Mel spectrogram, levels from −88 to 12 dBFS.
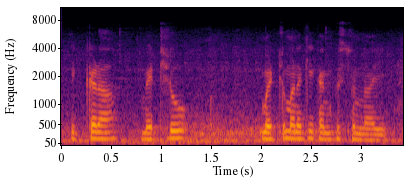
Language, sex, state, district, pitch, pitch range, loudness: Telugu, male, Telangana, Hyderabad, 150 Hz, 130-160 Hz, -18 LUFS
